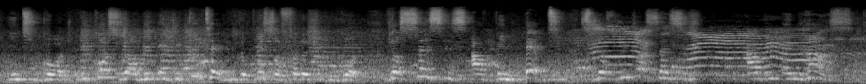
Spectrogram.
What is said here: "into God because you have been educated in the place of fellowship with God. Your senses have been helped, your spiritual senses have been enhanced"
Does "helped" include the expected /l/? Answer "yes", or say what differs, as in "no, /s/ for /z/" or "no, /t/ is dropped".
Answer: no, /l/ is dropped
